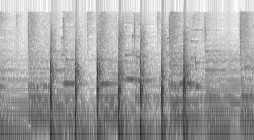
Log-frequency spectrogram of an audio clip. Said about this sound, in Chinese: 叩叩叩！突然有人敲了敲门，纷纷打开门后看到一只有彩色羽毛的小鸟，是他的好朋友波波。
